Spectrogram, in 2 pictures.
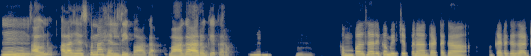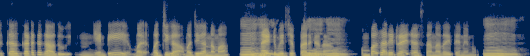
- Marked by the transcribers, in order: in English: "హెల్తీ"; in English: "కంపల్సరీగా"; in English: "నైట్"; other background noise; in English: "కంపల్సరీ ట్రై"
- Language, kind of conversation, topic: Telugu, podcast, మీ ఇంటి అల్పాహార సంప్రదాయాలు ఎలా ఉంటాయి?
